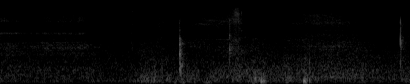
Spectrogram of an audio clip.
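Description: A ruler slides and taps on paper.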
